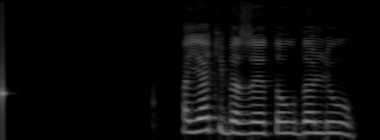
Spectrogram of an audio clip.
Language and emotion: Russian, sad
